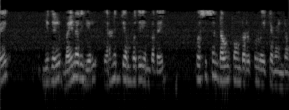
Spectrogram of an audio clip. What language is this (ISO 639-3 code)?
tam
